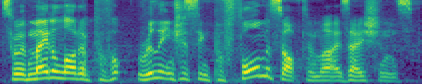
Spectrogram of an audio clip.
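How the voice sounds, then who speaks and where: A man's voice: high-pitched, animated, darkish tone, slightly rough. A middle-aged Australian man giving an enthusiastic, explanatory conference talk on stage. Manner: explanatory, enthusiastic, quickens on asides. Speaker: conference presenter. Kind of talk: keynote presentation. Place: large conference hall on stage. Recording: long hall reverb.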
